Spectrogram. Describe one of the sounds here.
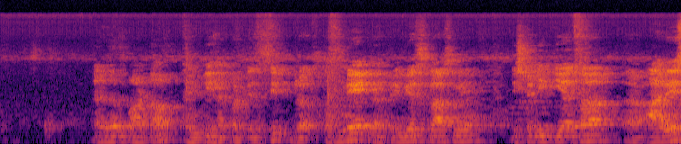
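A man speaks clearly and steadily close by.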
